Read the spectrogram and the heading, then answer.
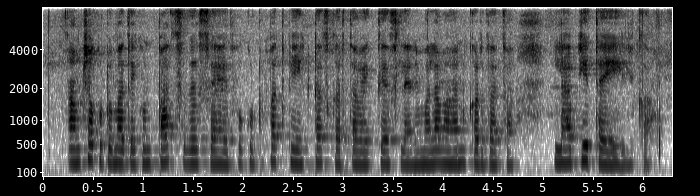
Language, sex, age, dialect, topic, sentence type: Marathi, female, 31-35, Northern Konkan, banking, question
